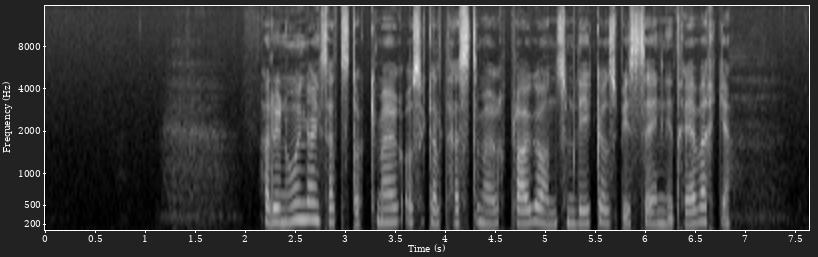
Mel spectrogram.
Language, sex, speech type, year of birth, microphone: Norwegian, female, read, 1991, Sennheiser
